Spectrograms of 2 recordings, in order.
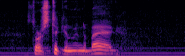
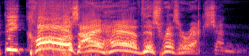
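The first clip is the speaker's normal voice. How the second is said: loud, emphatic preacher; full-force preaching; 8 semitones higher, 20 dB louder than usual. Real, not acted. Preacher to congregation on rising up by resurrection, full-force preaching.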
